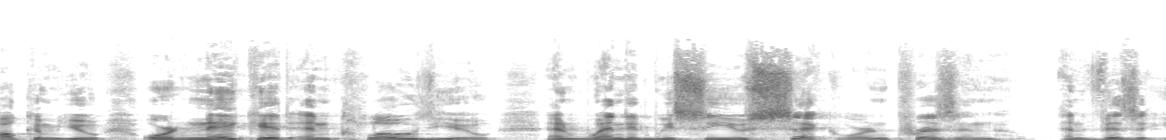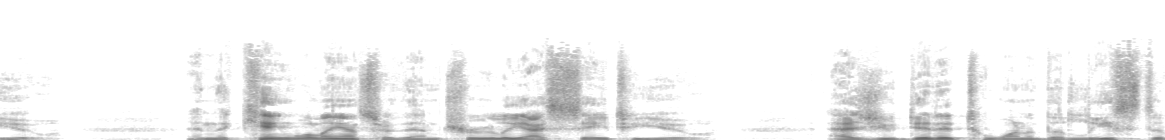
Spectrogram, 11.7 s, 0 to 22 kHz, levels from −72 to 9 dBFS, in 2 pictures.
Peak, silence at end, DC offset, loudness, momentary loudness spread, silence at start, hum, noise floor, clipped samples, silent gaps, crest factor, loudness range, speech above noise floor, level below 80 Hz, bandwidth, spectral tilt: -8 dBFS; 0 s; under 0.1%; -28 LUFS; 15 LU; 0 s; none; -63 dBFS; under 0.1%; none; 22 dB; 8 LU; 34 dB; -76 dBFS; 16 kHz; -3 dB/octave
